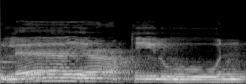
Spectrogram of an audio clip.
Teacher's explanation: യഅ എന്ന് പറയുമ്പോൾ ആയിനിന്റെ ഉച്ചാരണം, വസത്തുൽ ഹൽഖ് തൊണ്ടയുടെ മധ്യം, വ്യക്തമായി ആയിൻ ഉച്ചരിക്കുക.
